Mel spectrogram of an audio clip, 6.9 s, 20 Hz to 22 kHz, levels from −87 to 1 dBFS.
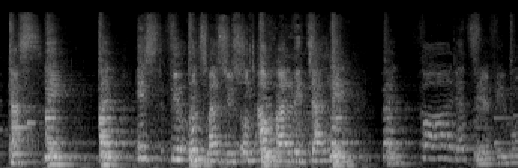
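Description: From 4.74 to 5.10 s, a fast ticking, zipping texture rides on the sound as its level drops by about 10 dB. This is zipper noise. The gain is being lowered in coarse steps of about 1 dB, around fifty times a second, with no smoothing between them, and each abrupt jump leaves a small click. Unlike a smooth fader move, this fade is heard as a chain of discrete steps rather than a glide.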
